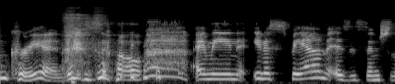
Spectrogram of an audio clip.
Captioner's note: laughter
